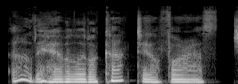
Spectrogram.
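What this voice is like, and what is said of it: Low, sexy imitated voice. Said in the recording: “like, low, sexy voice ... in like a very sexy voice ... Like a low, sexy”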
